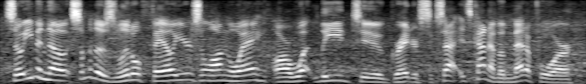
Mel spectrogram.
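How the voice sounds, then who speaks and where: A man's voice: high voice, a little fast. Podcast host, middle-aged man, slightly raised register, casual anecdotal talk, busy crowd audible around him. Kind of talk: casual conversational interview. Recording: outdoor event with clear crowd din.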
